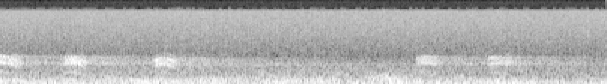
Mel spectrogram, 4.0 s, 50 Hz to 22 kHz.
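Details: Raven calling at a webcam in Estonia, 2017: three clipped croaks in a quick run, then two more after a pause, muffled under a dominant low roar of wind.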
